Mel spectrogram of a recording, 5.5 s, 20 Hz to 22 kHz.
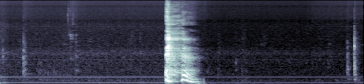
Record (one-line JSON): {"cough_length": "5.5 s", "cough_amplitude": 32768, "cough_signal_mean_std_ratio": 0.19, "survey_phase": "beta (2021-08-13 to 2022-03-07)", "age": "65+", "gender": "Male", "wearing_mask": "No", "symptom_none": true, "smoker_status": "Never smoked", "respiratory_condition_asthma": false, "respiratory_condition_other": false, "recruitment_source": "REACT", "submission_delay": "3 days", "covid_test_result": "Negative", "covid_test_method": "RT-qPCR", "influenza_a_test_result": "Negative", "influenza_b_test_result": "Negative"}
